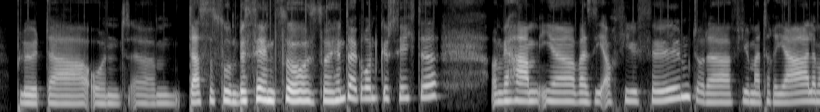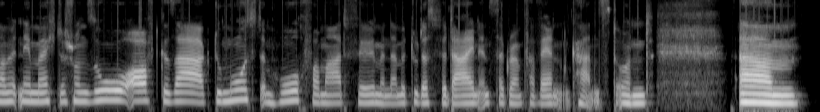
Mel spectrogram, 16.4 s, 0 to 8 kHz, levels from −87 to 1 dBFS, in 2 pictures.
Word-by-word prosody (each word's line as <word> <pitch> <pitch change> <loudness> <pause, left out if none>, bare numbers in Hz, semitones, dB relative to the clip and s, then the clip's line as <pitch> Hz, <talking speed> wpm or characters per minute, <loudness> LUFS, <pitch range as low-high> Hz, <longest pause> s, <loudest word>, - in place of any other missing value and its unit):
blöd 170 -1 -2
da 160 -1 -1
und, 160 -1 -7
ähm 165 -1 -9
das 190 +1 +2
ist 220 - -3
so 220 - +5
'n 190 - +1
bisschen 220 +1 +7
zur 215 -1 +6
zur 215 +2 0
Hintergrundgeschichte. 265 +4 0 0.5
Und 195 +2 -2
wir 210 +1 +1
haben 210 -1 +3
ihr, 205 -1 -1
weil 200 0 0
sie 195 0 -5
auch 195 - -8
viel 210 -1 -6
filmt 230 +8 0
oder 185 -2 -2
viel 200 +2 -7
Material 185 +1 -2
immer 200 -1 -3
mitnehmen 200 0 -5
möchte, 195 0 -7
schon 205 -2 -6
so 225 +1 0
oft 215 0 +1
gesagt: 200 -2 -1
„Du 195 - -4
musst 230 +4 -5
im 180 -2 -9
Hochformat 180 -5 -6
filmen, 175 -2 -8
damit 170 +2 -10
du 190 - -8
das 170 0 -7
für 170 - -8
dein 165 +1 -1
Instagram 165 -2 -10
verwenden 160 -1 -9
kannst.“ - - -10
Und, 165 -1 -3 0.8
ähm, 170 -3 +8
195 Hz, 170 wpm, -23 LUFS, 170-215 Hz, 0.8 s, ähm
